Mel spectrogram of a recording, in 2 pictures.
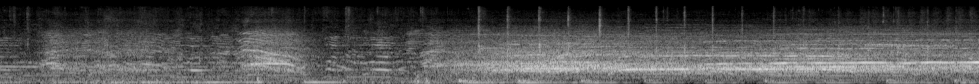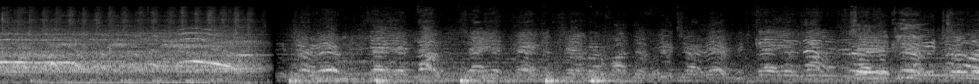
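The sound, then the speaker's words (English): A climate march crowd in the Netherlands, out in the rain and cold, cheers and chants in a loud, sustained roar of many voices, then cuts abruptly to scattered shouts and chatter with uneven bursts of noise. “Everybody had their own reasons for being there, but despite the rain and the cold, they had one thing in common: they stood up against climate change.”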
